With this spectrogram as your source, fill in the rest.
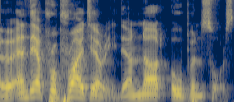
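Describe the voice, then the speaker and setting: A man speaks with a French accent at a fairly quick pace, his pitch swinging very widely. The recording is very clean, with a silent background. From France. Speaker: tech news podcast host. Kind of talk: solo news commentary. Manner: casual, frequent filler uh.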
